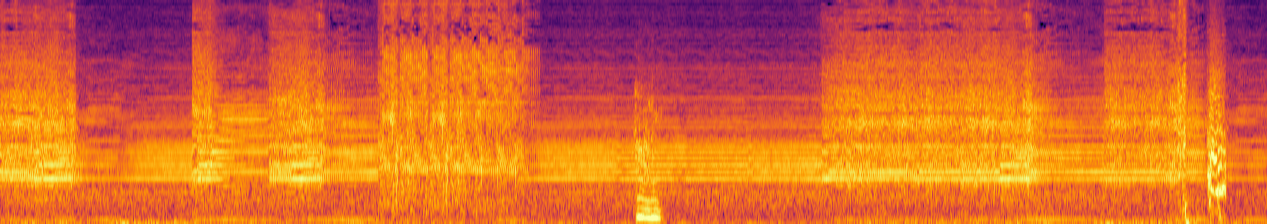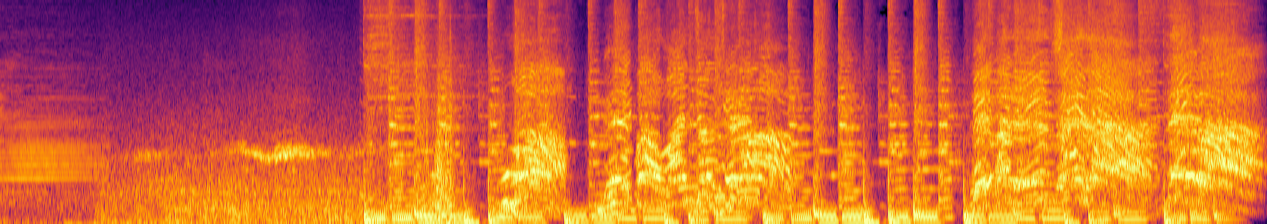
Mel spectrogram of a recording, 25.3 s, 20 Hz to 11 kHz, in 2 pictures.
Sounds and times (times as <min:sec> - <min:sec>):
Music: 0:16.3 - 0:25.3.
